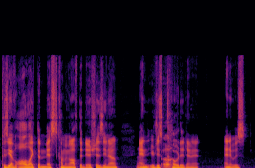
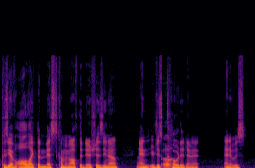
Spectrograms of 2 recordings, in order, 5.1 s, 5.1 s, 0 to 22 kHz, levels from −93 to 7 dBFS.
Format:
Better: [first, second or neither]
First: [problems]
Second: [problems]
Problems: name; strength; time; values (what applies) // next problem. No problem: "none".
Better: first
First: none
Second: muffled; slightly; fading above 2 kHz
